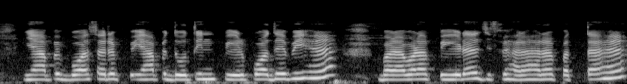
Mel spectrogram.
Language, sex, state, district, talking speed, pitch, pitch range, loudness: Hindi, female, Andhra Pradesh, Krishna, 190 wpm, 235 Hz, 225-245 Hz, -14 LUFS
